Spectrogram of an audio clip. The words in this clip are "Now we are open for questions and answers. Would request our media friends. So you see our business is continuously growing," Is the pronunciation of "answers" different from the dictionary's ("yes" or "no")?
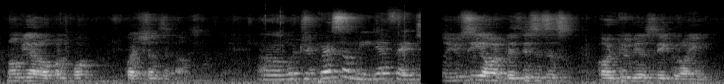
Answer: yes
